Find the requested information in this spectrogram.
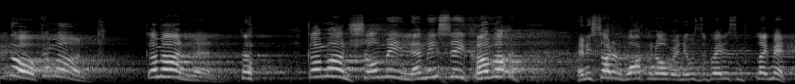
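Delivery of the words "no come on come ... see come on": eager dad voice, higher and insistent; imitated father. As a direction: pester like an excited Dad. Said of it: "And he went".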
